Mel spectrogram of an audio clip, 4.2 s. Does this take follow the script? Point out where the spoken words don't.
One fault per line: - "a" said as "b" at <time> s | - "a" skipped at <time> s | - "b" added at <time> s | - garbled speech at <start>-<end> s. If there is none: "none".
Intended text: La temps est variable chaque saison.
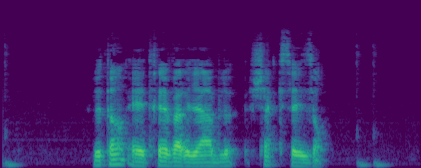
- "La" said as "Le" at 0.9 s
- "très" added at 1.5 s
